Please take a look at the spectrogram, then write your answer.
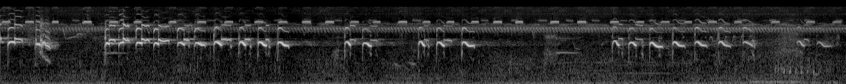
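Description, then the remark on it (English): Greater Yellowlegs calls ring out as loud, clear whistled notes in quick descending runs of three or four, repeated again and again over a steady high insect drone. “So now let's listen to the calls of the Greater Yellowlegs.”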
